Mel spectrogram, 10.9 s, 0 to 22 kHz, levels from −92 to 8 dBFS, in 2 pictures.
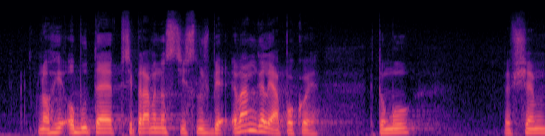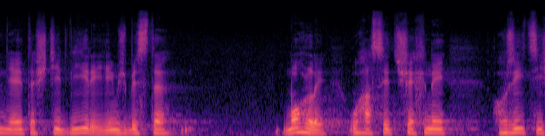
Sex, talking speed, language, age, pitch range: male, 105 wpm, Czech, 30-49, 100-125 Hz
